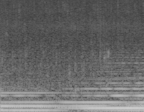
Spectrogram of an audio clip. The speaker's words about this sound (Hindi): इस बारिश की टपकती बूंदों के साथ मैं खो रहा हूं तेरी यादों में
